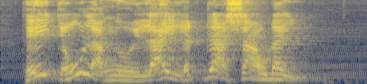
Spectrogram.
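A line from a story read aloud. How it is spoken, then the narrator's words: Thunderous shout. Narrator (Vietnamese): lão ta cất tiếng to như sấm nổ quát lên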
